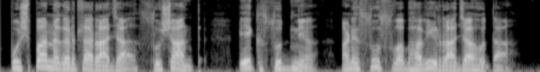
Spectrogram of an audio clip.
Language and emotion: Marathi, neutral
